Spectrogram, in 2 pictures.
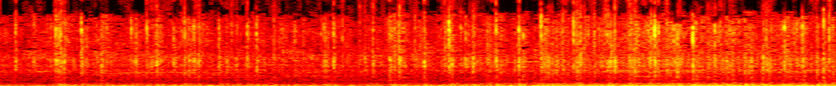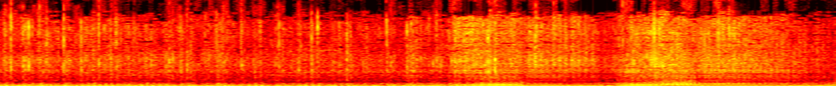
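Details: Uneven, stumbling idle with an irregular low chuff and a couple of ragged-sounding throttle blips: an engine misfire.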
